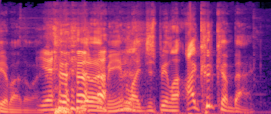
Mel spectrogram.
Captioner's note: group laughing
